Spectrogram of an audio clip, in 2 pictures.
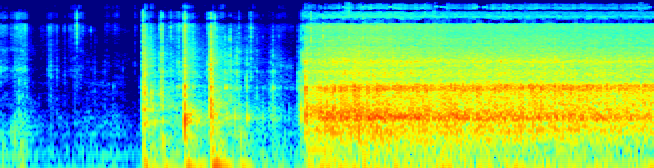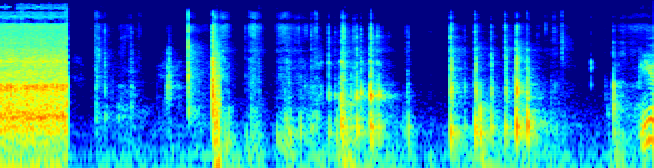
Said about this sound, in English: I'm using my blender attachment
